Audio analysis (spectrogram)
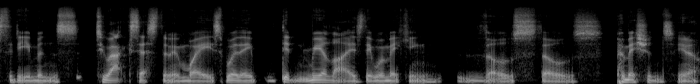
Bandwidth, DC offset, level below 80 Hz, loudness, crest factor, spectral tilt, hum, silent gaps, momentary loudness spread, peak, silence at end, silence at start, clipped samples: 16 kHz; under 0.1%; -52 dBFS; -29 LUFS; 20 dB; -3.5 dB/octave; none; 6.13-6.17 s; 7 LU; -10 dBFS; 0 s; 0 s; under 0.1%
